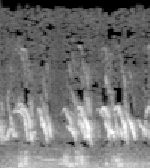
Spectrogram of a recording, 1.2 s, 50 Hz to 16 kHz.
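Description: At least 22 baby chicks, just separated from their mother hens, peep together in a constant shrill chorus of overlapping high chirps, close and fairly loud, with no talking.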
